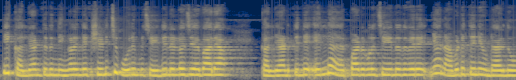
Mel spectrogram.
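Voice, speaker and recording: A man's voice: extremely high pitch, little pitch movement, fast, mellow. A woman reading an indignant old caretaker. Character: angry loyal male estate caretaker.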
